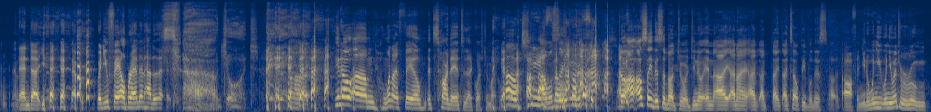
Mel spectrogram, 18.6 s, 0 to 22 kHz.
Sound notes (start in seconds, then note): 0.8 laughs; 3.3 sighs dramatically; 5.3 laughs; 9.8 laughter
